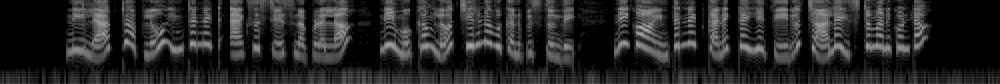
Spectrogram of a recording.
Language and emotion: Telugu, happy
